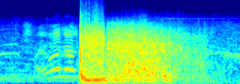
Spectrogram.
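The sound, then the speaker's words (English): A rifle shot rings out as a woman fires her daughter's saddle rifle at a snake: a single sudden loud crack that rolls into a long fading rumble. “The woman takes a rifle from her daughter's saddle and aims it.”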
